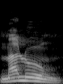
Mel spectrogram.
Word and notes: malon: maloun

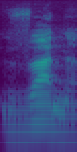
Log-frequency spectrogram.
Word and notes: vana: vano

